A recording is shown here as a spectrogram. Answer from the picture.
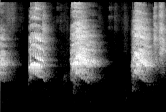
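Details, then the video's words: Indian ringneck parrot speaking Urdu/Hindi in three separate loud, hoarse, drawn-out syllables, each about half a second long, spaced roughly a second apart, each fading gradually. "Indian ringneck parrot amazing talking parrot Mitthu || alexandrine parrot voice talking Urdu/Hindi"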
